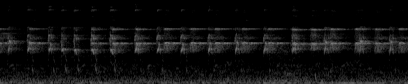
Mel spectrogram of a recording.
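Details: A squirrel in a garden chirps loudly in the morning, giving rapid, sharp repeated notes at about four to five per second in a steady pulsing series, with a faint low background rumble.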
